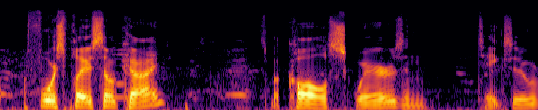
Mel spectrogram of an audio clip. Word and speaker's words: McColl: wheels around tries to chase him back john mccall john mccall yeah grew up with his uh his dad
